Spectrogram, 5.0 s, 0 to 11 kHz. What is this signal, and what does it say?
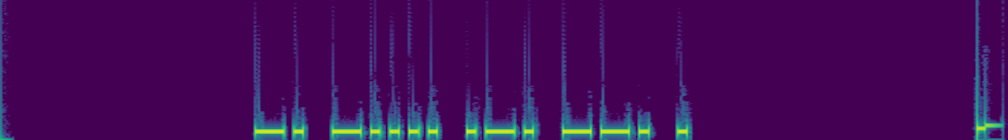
Morse code, heard as a keyed tone, about 25 wpm, 700 Hz. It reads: N6RGE
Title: USA Call Signs - 5 Characters - 4x Character Spacing - 25wpm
